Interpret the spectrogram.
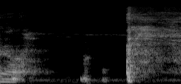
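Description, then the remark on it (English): Coughing: two short, muffled coughs followed by a sudden, much louder hacking cough that breaks into a harsh, breathy rasp. “Whoa, I hit a cough vein there.”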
